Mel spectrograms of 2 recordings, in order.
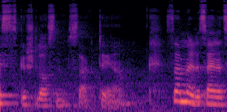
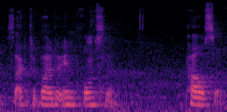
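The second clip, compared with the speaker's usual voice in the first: ordinary delivery, nothing marked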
